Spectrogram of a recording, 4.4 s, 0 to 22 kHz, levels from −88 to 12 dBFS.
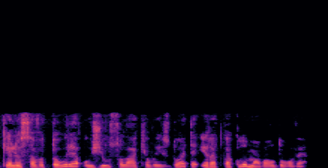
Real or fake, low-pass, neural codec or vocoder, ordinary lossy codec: real; 7.2 kHz; none; MP3, 48 kbps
